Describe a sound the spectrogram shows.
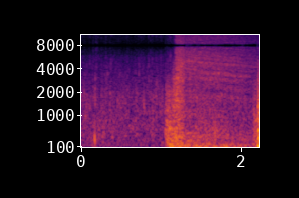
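A heavy metal door slides open with a loud rush.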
